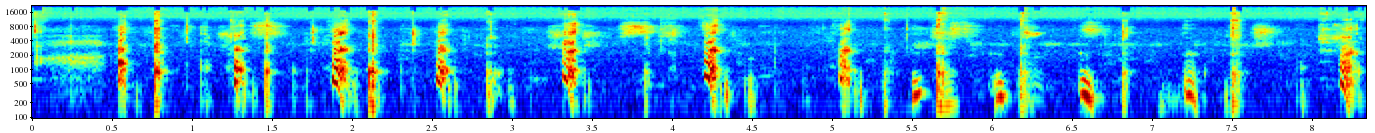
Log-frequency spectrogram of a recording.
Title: Crazy stifled sneezing fit!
